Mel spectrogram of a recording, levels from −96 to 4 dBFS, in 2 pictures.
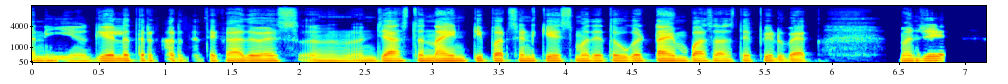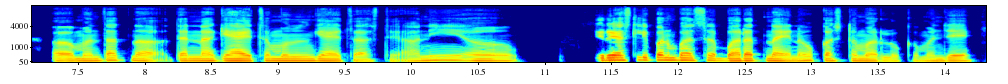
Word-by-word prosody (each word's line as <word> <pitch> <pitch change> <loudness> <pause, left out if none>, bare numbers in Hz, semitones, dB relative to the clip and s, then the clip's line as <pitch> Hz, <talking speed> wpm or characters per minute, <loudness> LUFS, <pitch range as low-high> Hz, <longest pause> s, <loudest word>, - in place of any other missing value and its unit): आणि 120 -1 -3
गेलं 120 0 +4
तर 125 - 0
करतात, 115 0 -6
एखाद्या 110 -1 +2
वेळेस 115 +2 0
अ, 105 0 -4
जास्त 120 +1 +2
90% 120 +2 +2
केसमध्ये 115 -1 +1
तर - - +3
उगाच 120 +1 +1
टाईमपास 115 0 +3
असते 110 0 -2
फीडबॅक 105 -4 -1 0.6
म्हणजे 120 +3 +2 0.5
अ, 110 -1 0
म्हणतात 120 +5 -1
ना 120 -5 0 0.2
त्यांना 120 +1 +1
घ्यायचं 120 0 +2
म्हणून 120 0 +1
घ्यायचं 110 -3 -1
असते 105 - -13
आणि 145 +4 -3
अ. 125 -2 -2 0.9
सिरियसली 155 +2 +5
पण 160 -2 +4
बस 150 -2 +1
भरत 125 +1 +2
नाही 115 -3 +2
ना 125 +4 -2
कस्टमर 115 -3 -2
लोकं 105 +1 -9
म्हणजे 110 +1 -1
120 Hz, 145 wpm, -24 LUFS, 115-125 Hz, 0.9 s, सिरियसली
